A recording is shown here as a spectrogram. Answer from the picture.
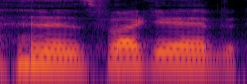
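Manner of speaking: usual speaking voice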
